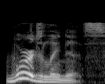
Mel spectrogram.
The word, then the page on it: worldliness: British English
